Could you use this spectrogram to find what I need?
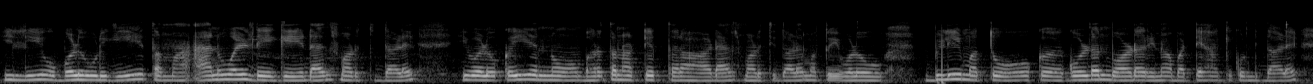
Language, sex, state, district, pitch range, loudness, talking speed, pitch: Kannada, female, Karnataka, Gulbarga, 185-205 Hz, -29 LUFS, 100 wpm, 195 Hz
